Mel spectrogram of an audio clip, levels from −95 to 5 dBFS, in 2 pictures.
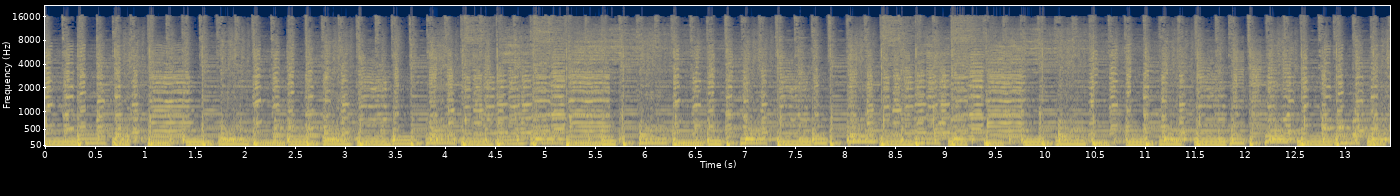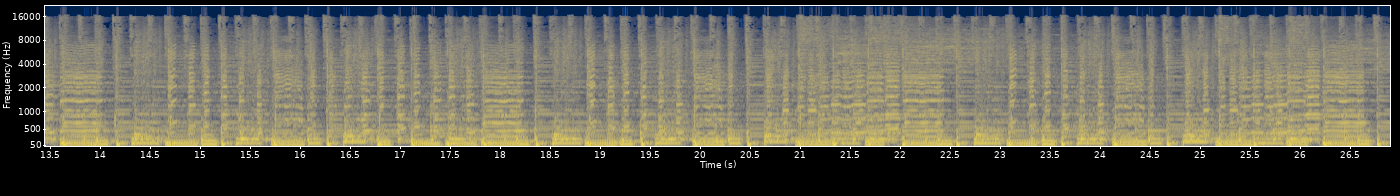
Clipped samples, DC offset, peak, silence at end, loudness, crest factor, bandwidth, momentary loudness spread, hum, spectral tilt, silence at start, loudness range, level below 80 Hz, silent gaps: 0.3%; under 0.1%; 0 dBFS; 0 s; -9 LUFS; 10 dB; 17.5 kHz; 3 LU; none; -4.5 dB/octave; 0 s; 1 LU; -18 dBFS; none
